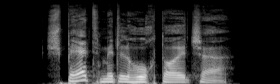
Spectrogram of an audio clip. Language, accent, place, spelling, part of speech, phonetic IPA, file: German, Germany, Berlin, spätmittelhochdeutscher, adjective, [ˈʃpɛːtmɪtl̩ˌhoːxdɔɪ̯t͡ʃɐ], De-spätmittelhochdeutscher.ogg
- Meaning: inflection of spätmittelhochdeutsch: 1. strong/mixed nominative masculine singular 2. strong genitive/dative feminine singular 3. strong genitive plural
